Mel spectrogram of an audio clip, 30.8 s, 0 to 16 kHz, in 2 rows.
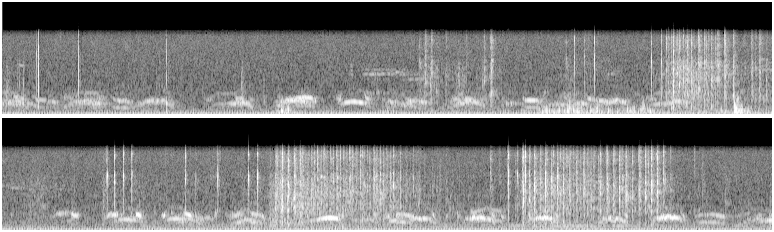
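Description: Domestic tumbler pigeons cooing over and over in short, low, rolling calls. Three bursts of rapid wing flapping come at about 13, 21 and 26 seconds in.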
